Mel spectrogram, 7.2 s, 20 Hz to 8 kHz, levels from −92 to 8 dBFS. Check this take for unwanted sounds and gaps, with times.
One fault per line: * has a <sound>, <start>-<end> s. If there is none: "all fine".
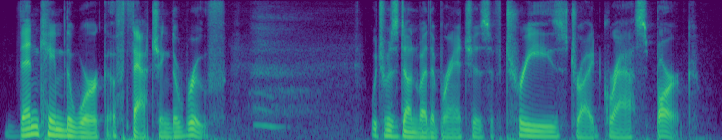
* has a sigh, 2.5-3.4 s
